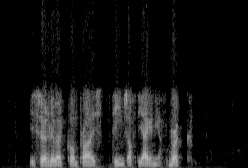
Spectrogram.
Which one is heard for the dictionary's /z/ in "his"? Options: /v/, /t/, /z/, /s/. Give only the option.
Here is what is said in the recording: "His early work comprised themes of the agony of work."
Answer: /s/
